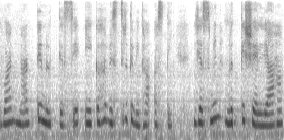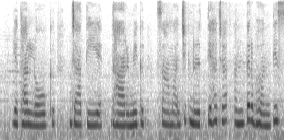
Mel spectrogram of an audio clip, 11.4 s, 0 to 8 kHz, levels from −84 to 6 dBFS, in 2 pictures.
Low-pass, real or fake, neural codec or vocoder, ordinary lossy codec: none; real; none; none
